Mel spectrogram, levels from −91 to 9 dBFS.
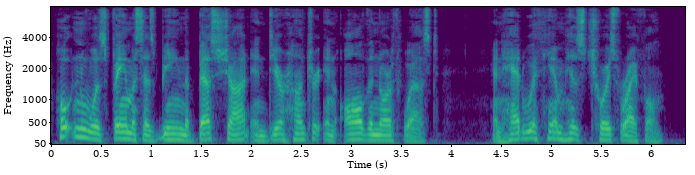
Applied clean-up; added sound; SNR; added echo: none; none; none; none.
